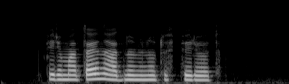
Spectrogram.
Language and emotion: Russian, neutral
